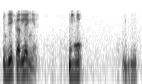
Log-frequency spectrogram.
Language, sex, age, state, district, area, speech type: Urdu, male, 30-45, Delhi, Central Delhi, urban, conversation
